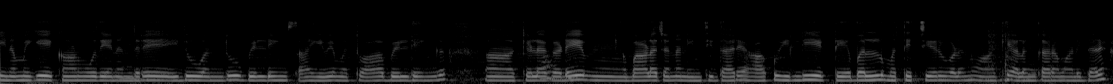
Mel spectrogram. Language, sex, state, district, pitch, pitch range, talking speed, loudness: Kannada, female, Karnataka, Dharwad, 185 Hz, 180-195 Hz, 115 wpm, -41 LUFS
